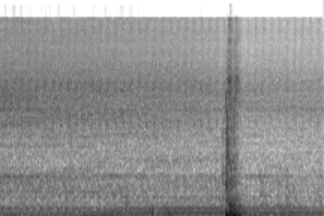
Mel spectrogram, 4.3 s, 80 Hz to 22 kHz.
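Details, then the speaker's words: Daihatsu Gran Max 1.3 after engine overhaul for lost compression (hard starting; cylinders 2 and 3 at zero): smooth, even idle with a low hum and one brief thump; fan cycles off at normal temperature, reassembly complete. "Kipas muter mati, normal temperatur. Wis komplit kabeh."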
